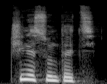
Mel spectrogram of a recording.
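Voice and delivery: high, distraught question; crazed voice. A narrator's reading. Cardinal facing a stranger, distraught crazed question. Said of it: "cu un glas de ieșit din minți".

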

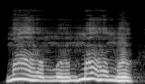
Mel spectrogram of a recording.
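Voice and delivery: high, loud wail for mother; sobbing cry. A narrator's reading. Girl calls to her dying mother, sobbing cry. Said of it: "hohoti Violeta".

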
